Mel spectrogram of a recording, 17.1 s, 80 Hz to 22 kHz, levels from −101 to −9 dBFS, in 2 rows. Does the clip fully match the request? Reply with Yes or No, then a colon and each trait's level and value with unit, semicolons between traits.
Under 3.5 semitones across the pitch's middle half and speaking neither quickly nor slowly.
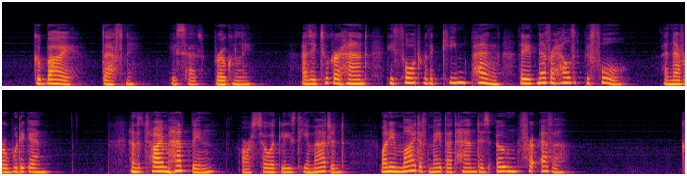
Yes: average, 3.0 semitones; average, 175 wpm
